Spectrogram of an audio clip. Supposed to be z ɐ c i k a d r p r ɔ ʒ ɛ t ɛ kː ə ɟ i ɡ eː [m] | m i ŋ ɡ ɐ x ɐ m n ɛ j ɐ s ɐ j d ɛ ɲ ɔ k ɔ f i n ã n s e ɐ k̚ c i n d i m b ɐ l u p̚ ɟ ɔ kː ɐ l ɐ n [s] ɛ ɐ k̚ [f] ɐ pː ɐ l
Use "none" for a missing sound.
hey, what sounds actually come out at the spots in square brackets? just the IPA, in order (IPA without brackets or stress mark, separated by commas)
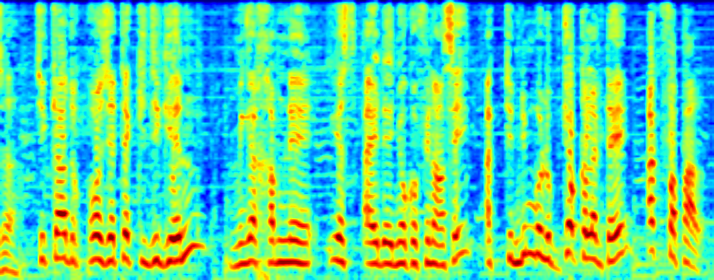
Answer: n, t, f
